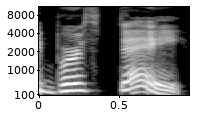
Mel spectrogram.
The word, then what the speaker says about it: birthday: modifying a noun so birth day we stress the first syllable the first noun the noun that is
